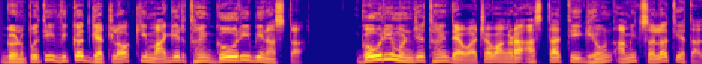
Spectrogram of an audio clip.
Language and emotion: Goan Konkani, neutral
